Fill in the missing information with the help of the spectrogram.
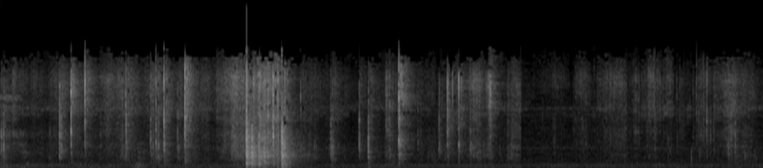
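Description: Parchment paper crinkling and a metal baking sheet clicking and scraping on a countertop as a toddler handles baked cookies, with one louder, longer scrape about two and a half seconds in.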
